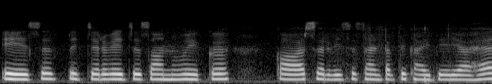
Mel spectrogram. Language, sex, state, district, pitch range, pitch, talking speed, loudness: Punjabi, female, Punjab, Kapurthala, 230-245 Hz, 235 Hz, 145 wpm, -17 LUFS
